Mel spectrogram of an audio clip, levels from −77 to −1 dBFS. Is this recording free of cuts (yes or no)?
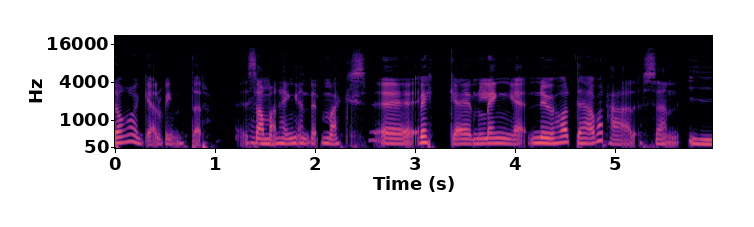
no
